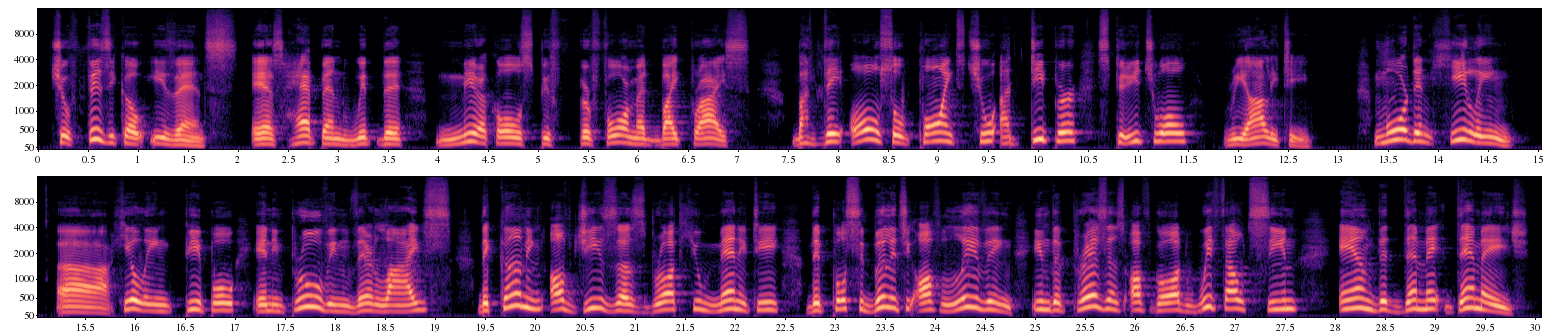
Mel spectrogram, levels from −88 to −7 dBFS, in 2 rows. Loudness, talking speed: -24 LUFS, 100 wpm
